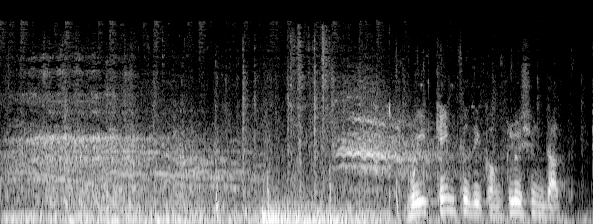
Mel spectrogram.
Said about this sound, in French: Les Espagnols n'avaient pas seulement des armes redoutables. Certains avaient des chevaux, cet animal n'existait pas en Amérique du Sud.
